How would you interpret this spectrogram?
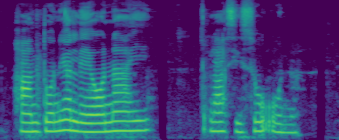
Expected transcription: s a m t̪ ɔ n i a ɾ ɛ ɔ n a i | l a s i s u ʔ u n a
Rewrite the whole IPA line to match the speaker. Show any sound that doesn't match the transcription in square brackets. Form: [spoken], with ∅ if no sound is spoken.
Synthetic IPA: [h] a [n] t̪ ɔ n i a [l] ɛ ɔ n a i | l a s i s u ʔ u n a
